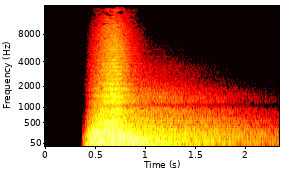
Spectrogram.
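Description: A whoosh sound effect that starts sharply about half a second in, with a low rumble that trails off and fades away over the next two seconds.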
